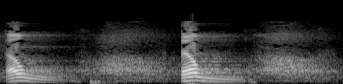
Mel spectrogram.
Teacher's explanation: Nah, kalau sudah bisa merasakan bahwa tepi lidah itu menempel pada bagian dalam geraham atas · Term: huruf dhad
